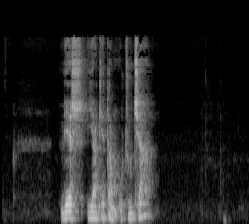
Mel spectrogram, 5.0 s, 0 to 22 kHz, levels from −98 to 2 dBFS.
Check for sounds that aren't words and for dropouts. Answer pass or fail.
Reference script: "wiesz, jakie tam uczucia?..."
pass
